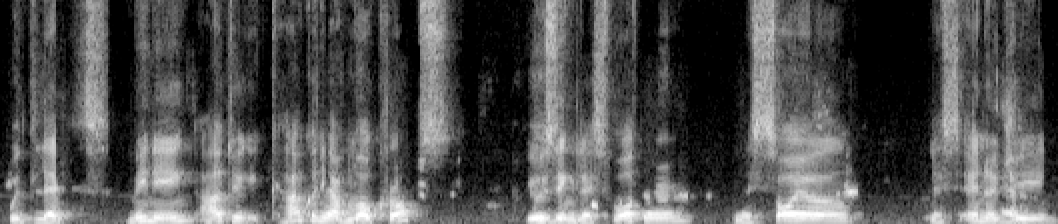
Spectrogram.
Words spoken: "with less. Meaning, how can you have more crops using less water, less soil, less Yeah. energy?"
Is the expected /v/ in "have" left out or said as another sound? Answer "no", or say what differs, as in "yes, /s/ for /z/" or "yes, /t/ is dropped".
no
